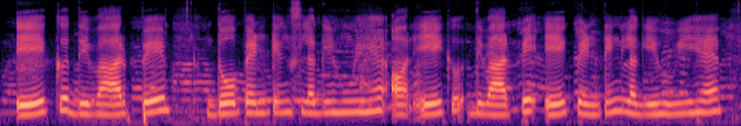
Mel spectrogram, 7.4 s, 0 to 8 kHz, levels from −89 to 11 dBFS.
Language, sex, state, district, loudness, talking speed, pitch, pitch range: Hindi, female, Uttar Pradesh, Lucknow, -15 LUFS, 140 wpm, 225 Hz, 205-245 Hz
